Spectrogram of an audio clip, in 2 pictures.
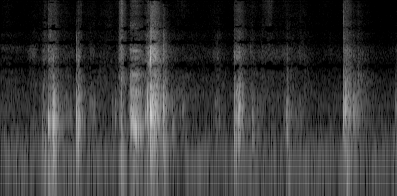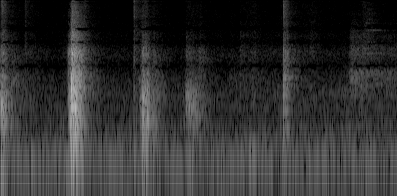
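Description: A series of about a dozen irregular sharp knocks and clicks, unevenly spaced, the loudest about a second and a half in and again near five seconds.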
